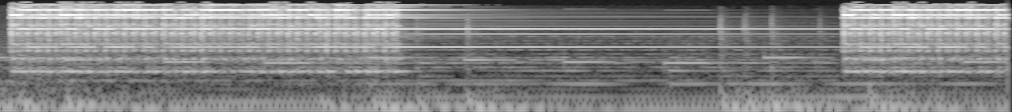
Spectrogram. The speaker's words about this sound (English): After arriving home from a visit to comfort Lois, he received a phone call.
